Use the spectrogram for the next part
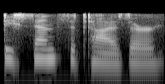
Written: desensitizer

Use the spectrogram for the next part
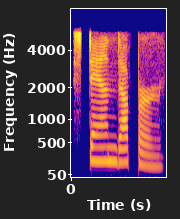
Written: stand-upper

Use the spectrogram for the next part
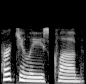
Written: Hercules'-club

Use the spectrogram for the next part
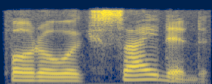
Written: photoexcited

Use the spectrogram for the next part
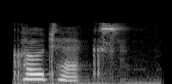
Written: kotex

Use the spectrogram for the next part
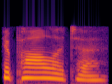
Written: Hippolyta

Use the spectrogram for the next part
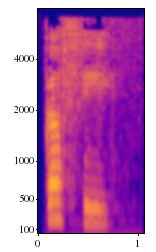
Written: guffy

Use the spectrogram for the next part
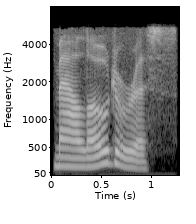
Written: malodorous

